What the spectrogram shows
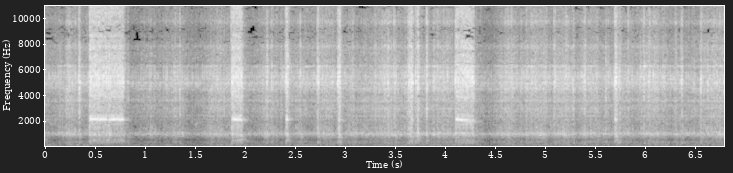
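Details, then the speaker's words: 1995 Mercedes S320 non-ASR throttle body (part 0001415725) on bench before repair: repeated high-pitched buzzing screeches in short bursts when energized, as the motor hunts because the failed internal clutch coil isn't holding the plate; wiring deteriorating, heavy carbon. "noise this is a screeching sound that was described when unit is energized when the car is started okay because the coil is not holding it"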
